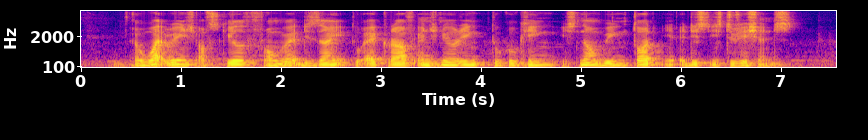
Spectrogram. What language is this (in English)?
English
